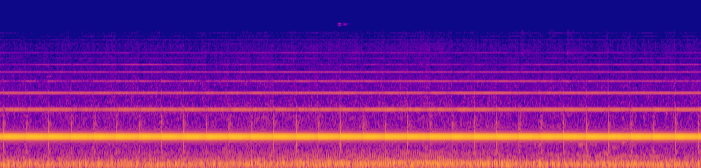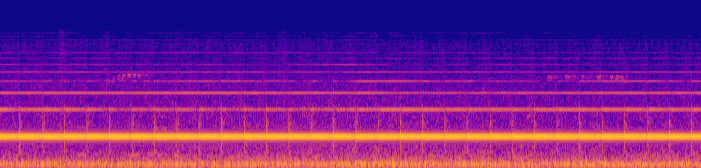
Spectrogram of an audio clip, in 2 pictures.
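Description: Railway level-crossing warning alarm sounding while the barrier is down: a steady high-pitched electronic tone with a rapid, regular pulse. Under it, the low rumble of idling motorcycle engines waiting at the crossing.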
